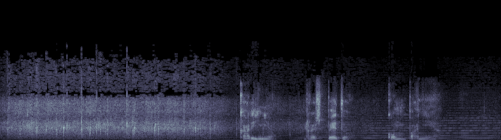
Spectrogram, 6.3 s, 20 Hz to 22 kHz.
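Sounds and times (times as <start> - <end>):
group of students applauding: 0.0 - 4.5
speech: 3.0 - 5.6.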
